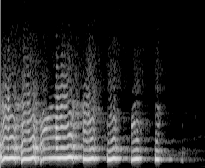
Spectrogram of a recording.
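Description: A woman screaming in terror, a high scream broken into a rapid run of short pulses that slides slightly down in pitch and dies away near the end.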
